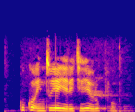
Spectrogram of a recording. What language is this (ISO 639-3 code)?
kin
